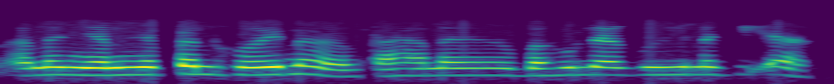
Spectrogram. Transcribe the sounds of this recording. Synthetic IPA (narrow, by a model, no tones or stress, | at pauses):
a̰lɛɲɛlɲɛpɛlɦojnat̪aɦalɛbaɦulɛaɡuɦilaɡit̪a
